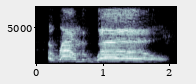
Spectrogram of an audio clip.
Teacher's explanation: if it is british it is dropping the r's connected to vowels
